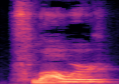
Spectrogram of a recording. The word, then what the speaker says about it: flower: معناها الدقيق فنقول مثلا fl fl يبقى فلور فلاور فلاور لو الفيديو عجبك شير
